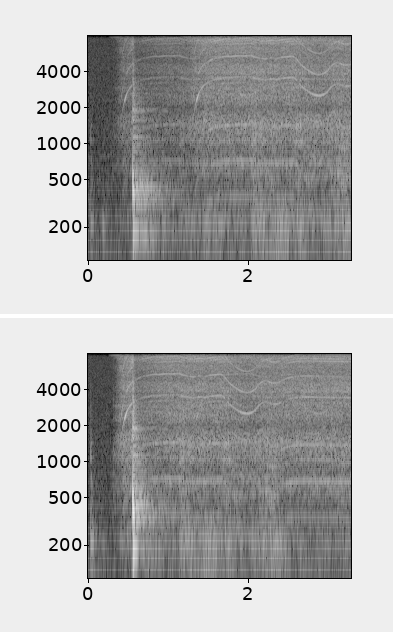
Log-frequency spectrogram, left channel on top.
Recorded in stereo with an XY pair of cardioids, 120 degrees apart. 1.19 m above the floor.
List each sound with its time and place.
0.6 s a snare drum: 45° right, 0.7 m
